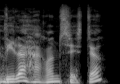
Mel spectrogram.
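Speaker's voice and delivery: high, perky chirp. A narrator's reading. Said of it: "Gabby chirped".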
